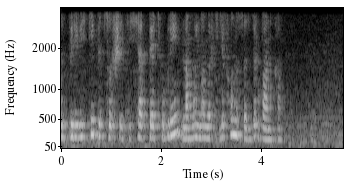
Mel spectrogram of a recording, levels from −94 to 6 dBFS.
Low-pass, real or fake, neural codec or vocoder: 3.6 kHz; real; none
